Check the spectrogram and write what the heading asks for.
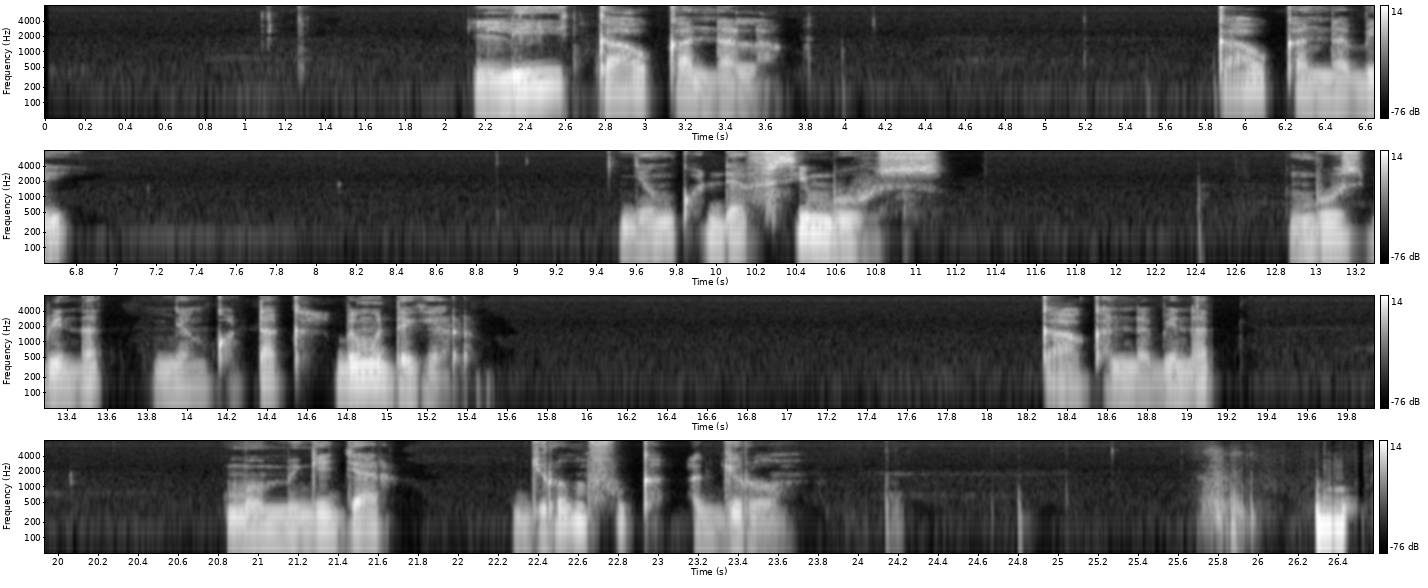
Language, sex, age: Wolof, male, 18-24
